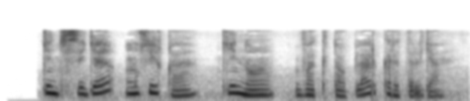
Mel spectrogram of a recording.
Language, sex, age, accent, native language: Uzbek, female, 18-24, Samarqand, Uzbek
